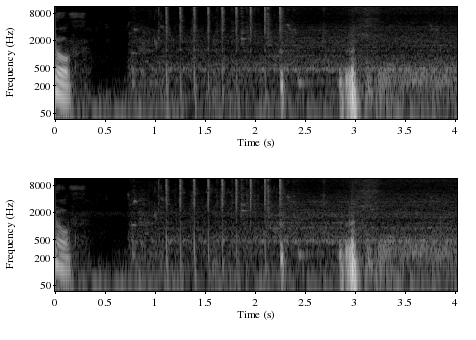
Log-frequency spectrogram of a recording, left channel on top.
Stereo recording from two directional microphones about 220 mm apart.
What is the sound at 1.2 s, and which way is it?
Vehicle, 5° right (ahead or behind).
